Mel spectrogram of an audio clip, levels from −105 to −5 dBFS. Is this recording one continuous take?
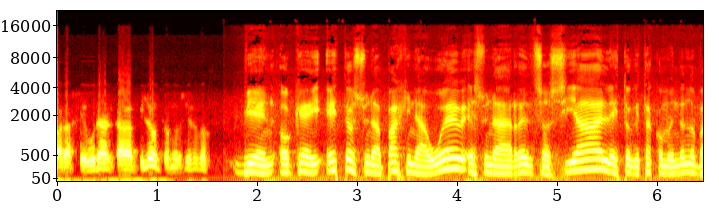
yes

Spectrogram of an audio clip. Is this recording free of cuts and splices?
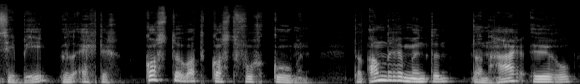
no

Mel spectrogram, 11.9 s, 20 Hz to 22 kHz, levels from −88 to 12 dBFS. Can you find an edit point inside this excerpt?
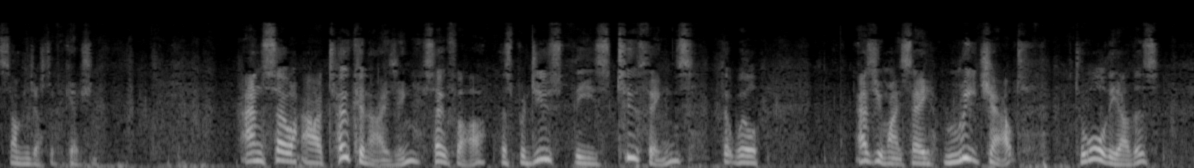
yes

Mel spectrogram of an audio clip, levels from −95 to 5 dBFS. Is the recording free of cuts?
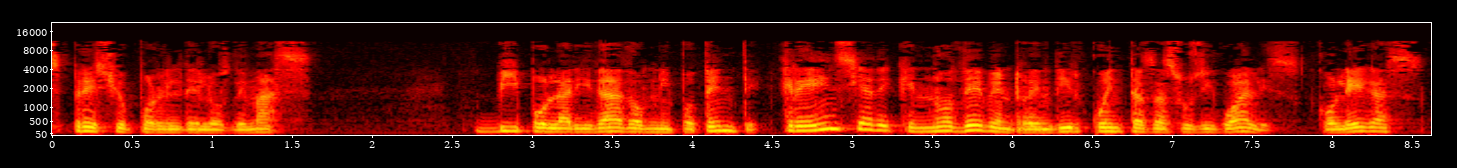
no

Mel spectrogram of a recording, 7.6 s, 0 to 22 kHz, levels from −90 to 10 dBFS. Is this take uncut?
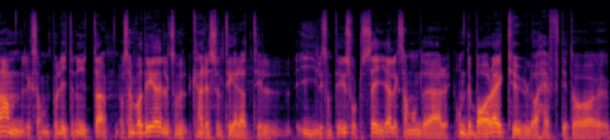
no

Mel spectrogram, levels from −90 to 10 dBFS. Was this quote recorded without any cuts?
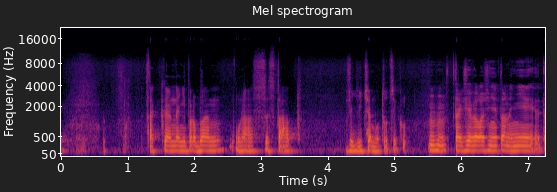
no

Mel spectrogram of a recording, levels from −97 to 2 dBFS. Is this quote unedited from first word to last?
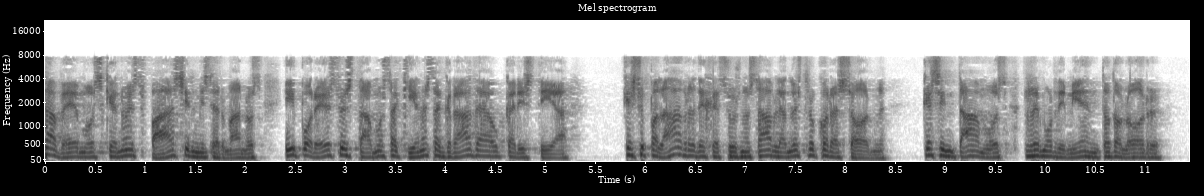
yes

